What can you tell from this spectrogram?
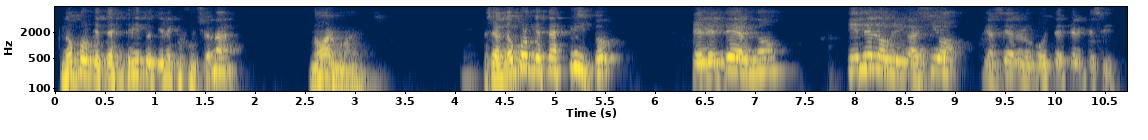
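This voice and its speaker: Mellow-voiced Torah teacher, roomy echo. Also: mid-range voice, animated. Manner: asks the class rhetorical questions; slow, drawn-out emphasis on key phrases. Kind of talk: teaching a scripture class.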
